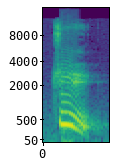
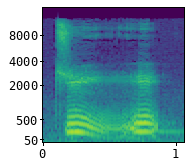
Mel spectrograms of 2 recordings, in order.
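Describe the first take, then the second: First: The pitch falls sharply from high. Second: The pitch dips low then rises.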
